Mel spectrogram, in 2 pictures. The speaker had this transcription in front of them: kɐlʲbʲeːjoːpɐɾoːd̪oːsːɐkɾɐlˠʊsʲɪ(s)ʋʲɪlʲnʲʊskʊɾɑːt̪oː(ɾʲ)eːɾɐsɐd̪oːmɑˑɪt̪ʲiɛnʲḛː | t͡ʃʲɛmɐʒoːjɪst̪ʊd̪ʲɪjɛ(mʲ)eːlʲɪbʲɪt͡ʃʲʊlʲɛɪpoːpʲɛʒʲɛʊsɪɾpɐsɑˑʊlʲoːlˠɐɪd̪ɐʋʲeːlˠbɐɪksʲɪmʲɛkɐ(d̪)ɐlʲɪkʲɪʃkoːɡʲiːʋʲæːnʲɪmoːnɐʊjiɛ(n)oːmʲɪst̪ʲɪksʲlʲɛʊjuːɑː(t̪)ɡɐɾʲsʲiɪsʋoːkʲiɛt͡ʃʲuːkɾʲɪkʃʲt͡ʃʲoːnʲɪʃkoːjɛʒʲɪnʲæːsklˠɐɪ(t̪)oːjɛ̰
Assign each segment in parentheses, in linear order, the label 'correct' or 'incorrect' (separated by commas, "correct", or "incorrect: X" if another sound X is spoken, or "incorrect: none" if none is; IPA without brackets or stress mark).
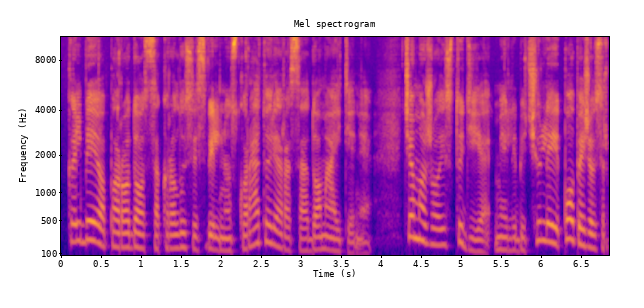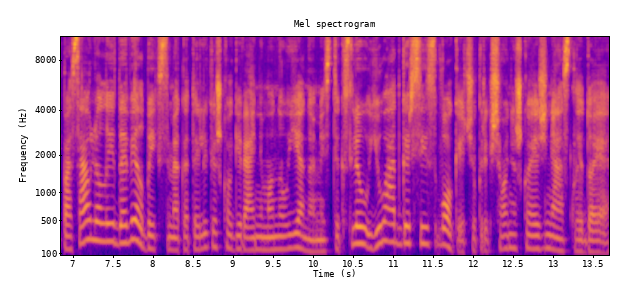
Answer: correct, correct, correct, incorrect: t̪, correct, incorrect: d̪, incorrect: d̪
